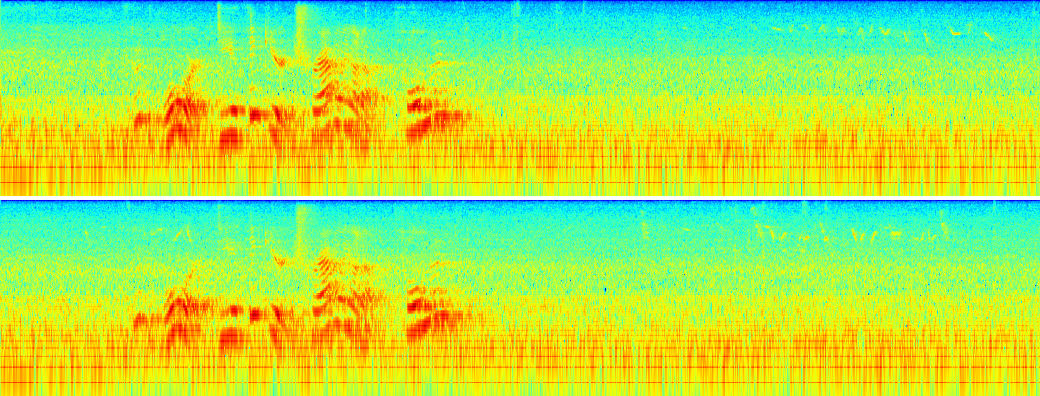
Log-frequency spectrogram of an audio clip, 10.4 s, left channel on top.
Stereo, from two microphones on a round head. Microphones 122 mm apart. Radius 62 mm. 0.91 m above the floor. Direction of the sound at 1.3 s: 45° left (ahead or behind).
